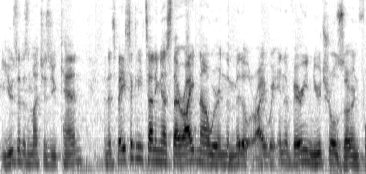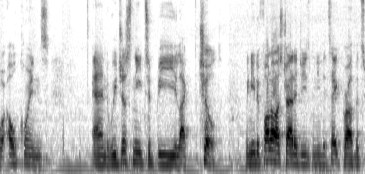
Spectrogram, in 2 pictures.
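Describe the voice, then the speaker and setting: A man hosting a live crypto trading stream, talking to his chat in a hyped, salesy way. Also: medium pitch. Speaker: crypto trading livestream host.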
